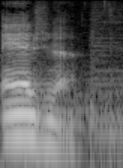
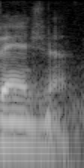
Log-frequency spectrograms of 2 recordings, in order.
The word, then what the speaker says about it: angina: So let's discuss different types of angina. First, I want to clarify the pronunciation. It is pronounced angina, not angina.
